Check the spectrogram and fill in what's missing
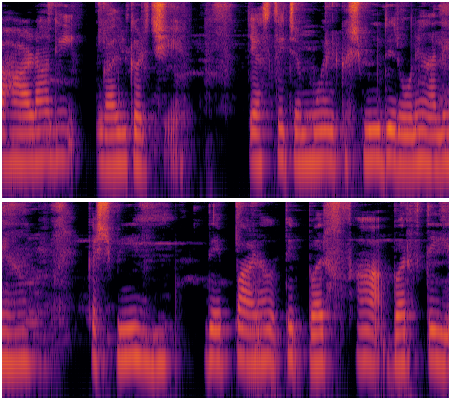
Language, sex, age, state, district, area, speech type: Dogri, female, 30-45, Jammu and Kashmir, Jammu, urban, spontaneous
